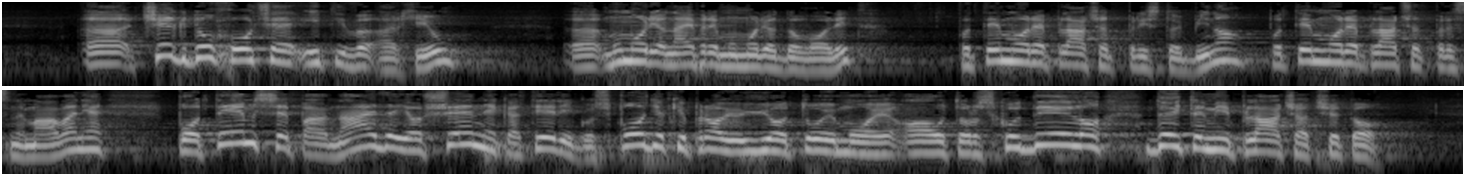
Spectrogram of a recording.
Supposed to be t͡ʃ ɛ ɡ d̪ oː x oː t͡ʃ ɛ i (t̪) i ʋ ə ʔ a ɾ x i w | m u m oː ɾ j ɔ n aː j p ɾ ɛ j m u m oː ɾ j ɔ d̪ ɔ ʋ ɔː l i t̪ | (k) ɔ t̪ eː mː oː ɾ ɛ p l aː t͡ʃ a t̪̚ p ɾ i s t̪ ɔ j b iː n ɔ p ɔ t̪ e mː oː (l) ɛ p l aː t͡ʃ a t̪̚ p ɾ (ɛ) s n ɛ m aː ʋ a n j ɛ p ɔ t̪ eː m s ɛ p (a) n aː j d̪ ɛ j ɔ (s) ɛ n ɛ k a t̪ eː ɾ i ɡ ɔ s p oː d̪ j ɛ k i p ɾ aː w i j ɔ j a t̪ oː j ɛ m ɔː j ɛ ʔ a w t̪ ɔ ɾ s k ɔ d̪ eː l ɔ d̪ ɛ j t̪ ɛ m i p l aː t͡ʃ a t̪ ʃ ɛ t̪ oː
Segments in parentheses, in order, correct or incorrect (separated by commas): correct, incorrect, incorrect, correct, correct, incorrect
